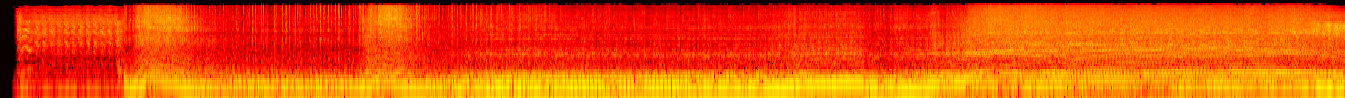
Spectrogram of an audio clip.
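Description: A car engine revving: after a faint low hum, it sweeps up and down in pitch about two seconds in and again about six seconds in. It then holds a loud, steady low drone and climbs in pitch once more near the three-quarter mark.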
